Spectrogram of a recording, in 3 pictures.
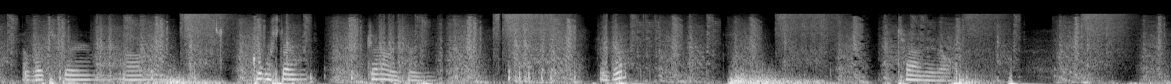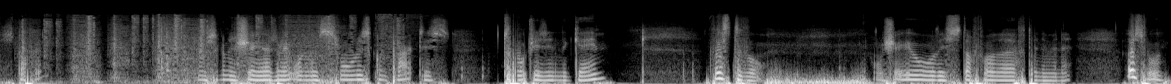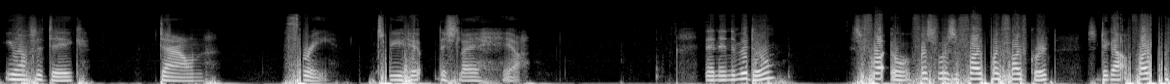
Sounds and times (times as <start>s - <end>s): Speech: 0.2s - 1.7s, 2.4s - 4.4s, 6.0s - 6.4s, 8.9s - 9.7s, 11.7s - 12.2s, 13.6s - 17.8s, 18.8s - 19.5s, 20.4s - 24.4s, 25.0s - 25.6s, 26.2s - 28.8s, 30.4s - 35.1s.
